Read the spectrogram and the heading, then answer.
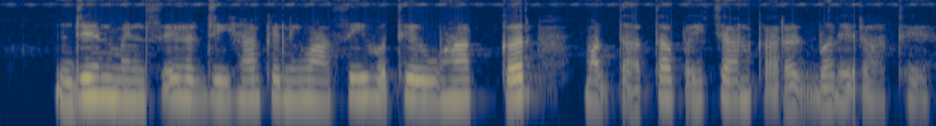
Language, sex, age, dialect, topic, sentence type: Chhattisgarhi, female, 60-100, Northern/Bhandar, banking, statement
